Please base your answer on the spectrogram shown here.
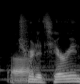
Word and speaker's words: Trinitarian: My uncle was had baptized me in Trinitine. I'm saying it wrong. Trinitarian formula?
